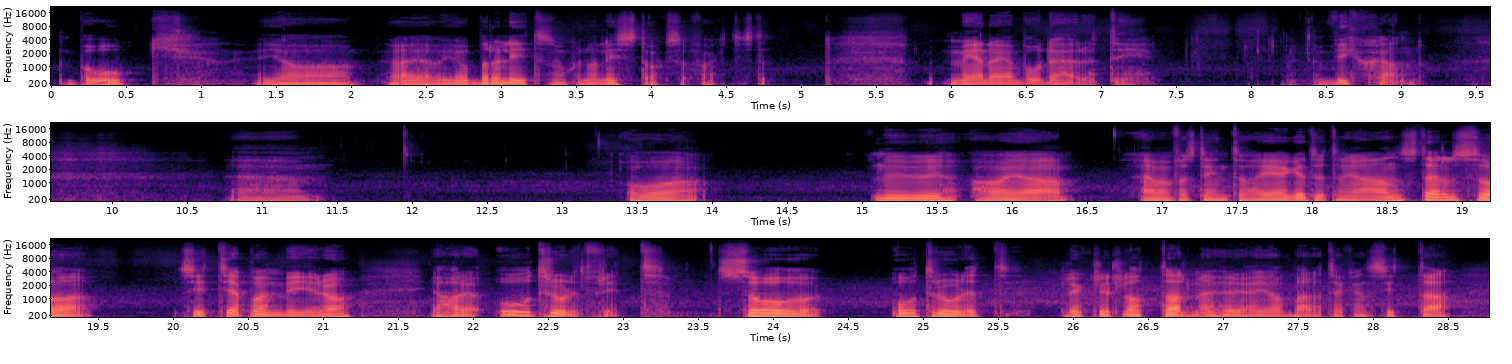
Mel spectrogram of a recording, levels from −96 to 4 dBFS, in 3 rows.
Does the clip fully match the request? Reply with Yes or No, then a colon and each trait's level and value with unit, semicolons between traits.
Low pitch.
Yes: low, 105 Hz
